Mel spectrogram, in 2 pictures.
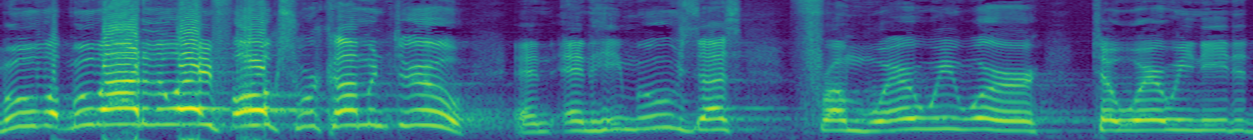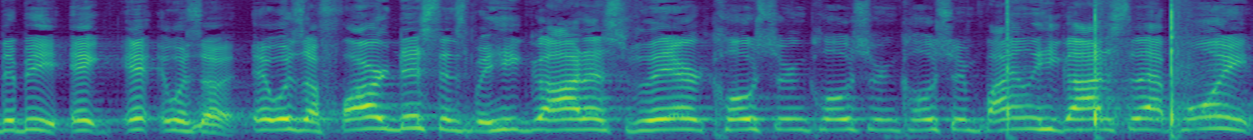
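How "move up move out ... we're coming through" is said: loud, high, clear yell. Retelling a cart driver clearing the way: imitating a cart driver yelling. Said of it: "He's yelling".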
